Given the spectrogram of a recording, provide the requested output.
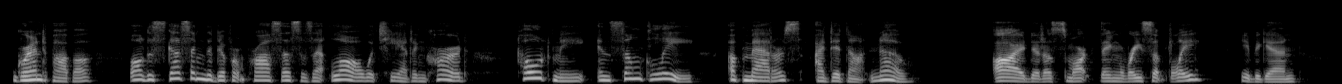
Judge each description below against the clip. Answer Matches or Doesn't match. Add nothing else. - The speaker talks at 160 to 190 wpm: Doesn't match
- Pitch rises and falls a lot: Matches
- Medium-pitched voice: Matches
